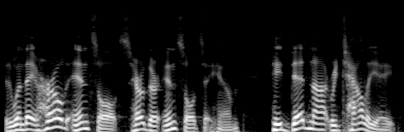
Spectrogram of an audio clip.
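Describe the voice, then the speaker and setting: A male radio preacher with a very lively, rising-and-falling voice. He drives his points with fervent emphasis, then drops into slow, hushed phrases. His pitch sits in the middle range for a man. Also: lo-fi sound. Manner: fervent, emphatic, swings between loud and hushed. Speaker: radio show host and preacher.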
